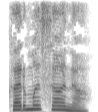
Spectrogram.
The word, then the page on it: ಕರ್ಮಸಾನ: karmasāna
